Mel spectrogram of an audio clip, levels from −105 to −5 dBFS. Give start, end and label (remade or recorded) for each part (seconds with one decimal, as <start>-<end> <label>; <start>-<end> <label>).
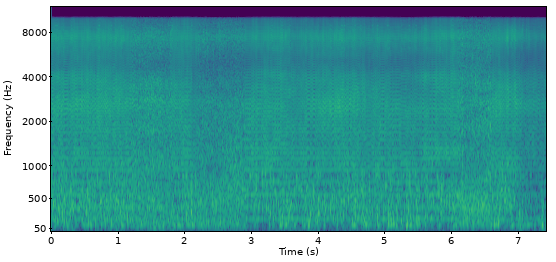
0.0-1.2 remade; 1.2-1.8 recorded; 1.8-2.2 remade; 2.2-2.9 recorded; 2.9-6.1 remade; 6.1-6.6 recorded; 6.6-7.4 remade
